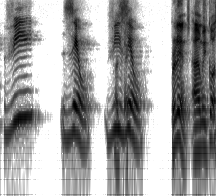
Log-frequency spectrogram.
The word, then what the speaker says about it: Viseu: And the EU, at the end, the EU is exactly as I think it was Antonio who said it's the same. Yes, the same as saying I in Portuguese, eu. So the EU is always the sound eu. Okay. Eu. So you say Viseu.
